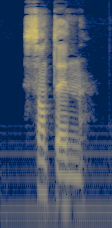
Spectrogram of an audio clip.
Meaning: plural of centaine
- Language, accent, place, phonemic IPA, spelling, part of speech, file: French, France, Lyon, /sɑ̃.tɛn/, centaines, noun, LL-Q150 (fra)-centaines.wav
